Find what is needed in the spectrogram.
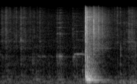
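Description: Wire cutters snip through an old steel guitar string with one sharp snap about a second in, followed by a brief ring as the string lets go of its tension.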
